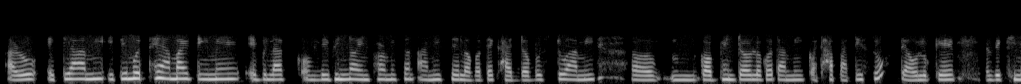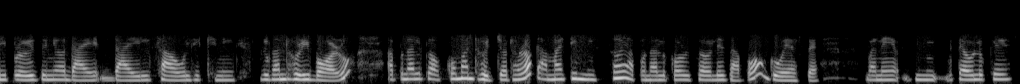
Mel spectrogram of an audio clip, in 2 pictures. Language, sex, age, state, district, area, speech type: Assamese, female, 18-30, Assam, Morigaon, rural, conversation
